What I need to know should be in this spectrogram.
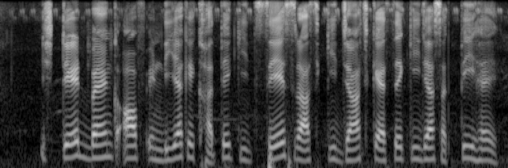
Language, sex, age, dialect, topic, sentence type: Hindi, male, 18-24, Awadhi Bundeli, banking, question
